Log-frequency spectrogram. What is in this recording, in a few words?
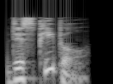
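"dispeople", English, British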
